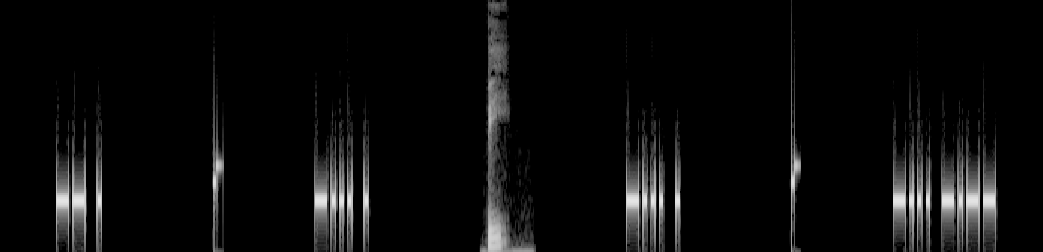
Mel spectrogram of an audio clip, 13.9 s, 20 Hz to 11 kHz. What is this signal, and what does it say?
Morse code, heard as a keyed tone, about 22 wpm, 700 Hz. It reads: ME BE BE BY
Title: Two Letter Words - 22wpm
